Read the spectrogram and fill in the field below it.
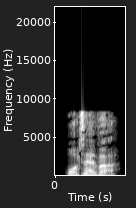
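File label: "whatever", British English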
